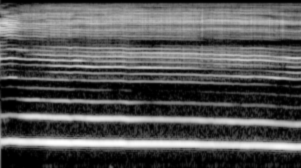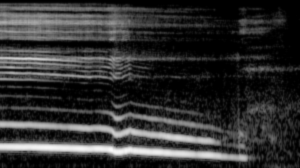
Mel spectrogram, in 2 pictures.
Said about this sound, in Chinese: 森林中的野狼会找一个安静的地方，对着天空发出狼嚎：“嗷！”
